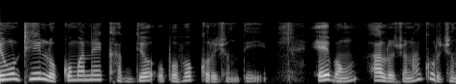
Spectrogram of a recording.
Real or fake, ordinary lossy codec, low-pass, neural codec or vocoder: real; none; 7.2 kHz; none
